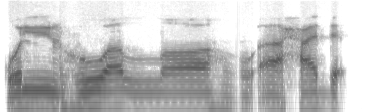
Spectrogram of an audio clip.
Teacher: kalau dal sukun namanya qalqalah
